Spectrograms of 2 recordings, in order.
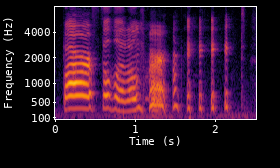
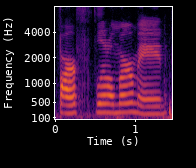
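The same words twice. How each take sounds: First: Loud, high, drawn-out barf; exaggerated, laughing. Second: Said in the usual way. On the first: Real, not acted. Mocking the Little Mermaid to viewers, exaggerated and laughing. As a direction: stretch it out slowly and break into laughter.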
